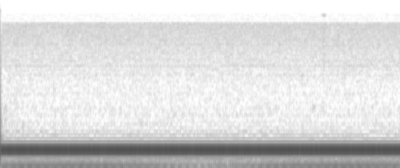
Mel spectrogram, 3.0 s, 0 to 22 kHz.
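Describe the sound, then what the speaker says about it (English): A steady A440 reference tuning tone, a pure sine pitch held continuously at even loudness with nothing else around it. "So that's A440."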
